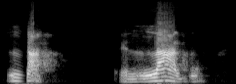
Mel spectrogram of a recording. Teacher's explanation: Bem, em termos articulatórios, a produção da lateral alveolar, né, ou seja, o lá, é feita com o abaixamento do dorso da língua e com a ponta da língua levantada à região dos dentes e dos alvéolos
